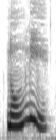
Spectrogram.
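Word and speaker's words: Нонли (农历): Первый иероглиф «нон» произносится во втором тоне. В переводе на русский это «сельски», «сельскохозяйственно». Второй иероглиф «ли» произносится в четвертом тоне. В переводе «календарь». «Нонли» – китайский сельскохозяйственный календарь.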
